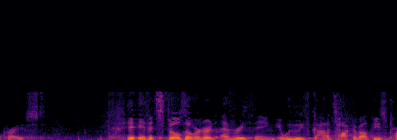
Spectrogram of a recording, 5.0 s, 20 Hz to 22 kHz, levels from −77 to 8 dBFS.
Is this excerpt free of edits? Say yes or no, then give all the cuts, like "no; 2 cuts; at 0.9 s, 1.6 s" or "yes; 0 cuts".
yes; 0 cuts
